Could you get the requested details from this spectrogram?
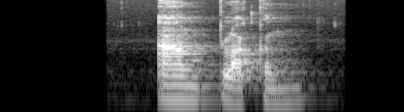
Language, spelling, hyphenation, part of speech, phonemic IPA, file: Dutch, aanplakken, aan‧plak‧ken, verb, /ˈaːnˌplɑ.kə(n)/, Nl-aanplakken.ogg
- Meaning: 1. to stick, to affix (on a surface) 2. to palm off (on/to)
